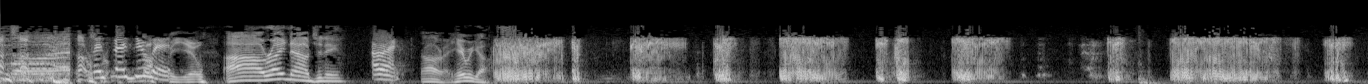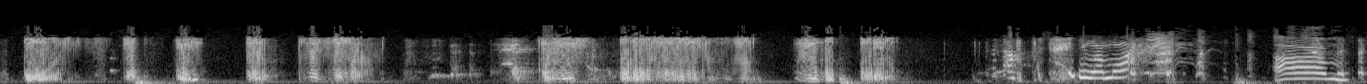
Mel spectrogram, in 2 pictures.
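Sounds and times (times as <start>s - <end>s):
laughter: 0.0s - 1.6s, 17.8s - 19.9s, 23.4s - 27.3s
speech: 0.0s - 5.5s
queefing: 4.8s - 27.3s.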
